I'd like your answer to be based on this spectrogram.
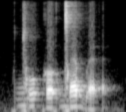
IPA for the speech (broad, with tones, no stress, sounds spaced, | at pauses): ɡ͡ǀ u˦ k ɤ˨˦ ʔ ɡ͡ǀ ɛ˦ b ɛ˩ ʔ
